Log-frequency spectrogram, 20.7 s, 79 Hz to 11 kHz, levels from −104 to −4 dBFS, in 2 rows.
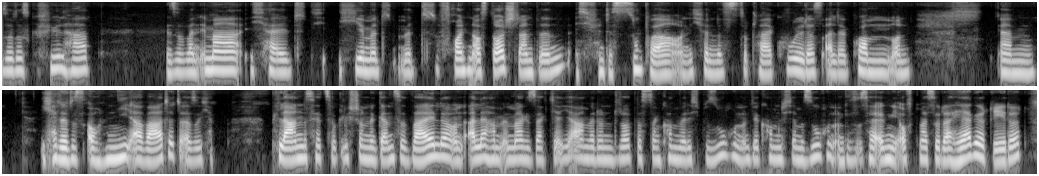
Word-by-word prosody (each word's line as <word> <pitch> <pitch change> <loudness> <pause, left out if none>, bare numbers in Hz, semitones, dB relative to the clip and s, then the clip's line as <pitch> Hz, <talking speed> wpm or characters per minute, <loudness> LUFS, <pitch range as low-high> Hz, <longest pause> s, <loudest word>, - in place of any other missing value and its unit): so 195 0 -1
das 200 -2 -4
Gefühl 225 -3 -3
habe 200 +1 0 0.7
also, 180 +1 -4
wann 180 0 -1
immer 200 0 +5
ich 200 +1 -11
halt 180 -1 0 0.2
h 370 - -20
hier 195 +1 -1
mit 190 -1 -2
mit 175 +1 -6 0.2
Freunden 195 0 +1
aus 180 - +1
Deutschland 185 -3 +2
bin, 200 +9 -1
ich - - -10
finde 185 -3 -5
das - - +2
super 165 -7 +2
und - - -6
ich 180 +4 -10
finde 175 -3 -2
das 170 +1 -4
total 160 0 -3
cool, 200 -3 +1
dass 175 0 -1
alle 165 -1 -2
kommen. 175 -2 +1
Und, 175 +2 -3 0.9
ähm, 175 -1 -2 0.4
ich 195 -1 -7
hätte 190 -3 +5
das 185 -1 -4
auch 170 - +3
nie 195 +4 +3
erwartet. 185 +7 +4
Also, 175 - -2
ich 185 - -11
habe - - -20 0.5
plane 180 -2 +7
das 205 - -4
jetzt 205 -2 -4
wirklich 190 +2 -8
schon 210 - -3
'ne 185 -1 -2
ganze 190 +1 -2
Weile 210 +5 +6
und 175 - -2
alle 205 +4 +4
haben 195 - -2
immer 190 +2 0
gesagt: 185 -1 -5
„Ja, - - -3
ja, 200 - 0
wenn 195 - -2
du 190 - -3
im 190 -1 -4
Job 195 +2 -4
bist, 195 0 -7
dann 185 - -4
kommen 195 +2 -5
wir 180 - -1
dich 185 - -9
besuchen 215 +3 -5
und 190 - -6
wir 185 - -5
kommen 190 +1 -6
dich 185 -2 -7
dann 190 - -5
besuchen.“ 220 +6 -3
Und 170 - -5
das 180 - -7
ist 185 - -6
ja - - +3
irgendwie 185 -2 +1
oftmals 190 0 -2
so 185 - 0
dahergeredet. 190 +2 +3
190 Hz, 230 wpm, -22 LUFS, 180-200 Hz, 0.9 s, plane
